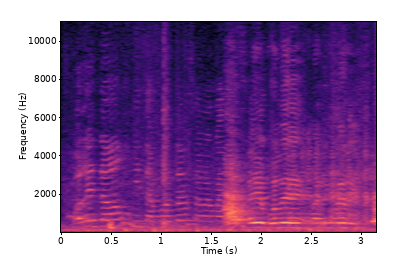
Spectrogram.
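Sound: dogs barking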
